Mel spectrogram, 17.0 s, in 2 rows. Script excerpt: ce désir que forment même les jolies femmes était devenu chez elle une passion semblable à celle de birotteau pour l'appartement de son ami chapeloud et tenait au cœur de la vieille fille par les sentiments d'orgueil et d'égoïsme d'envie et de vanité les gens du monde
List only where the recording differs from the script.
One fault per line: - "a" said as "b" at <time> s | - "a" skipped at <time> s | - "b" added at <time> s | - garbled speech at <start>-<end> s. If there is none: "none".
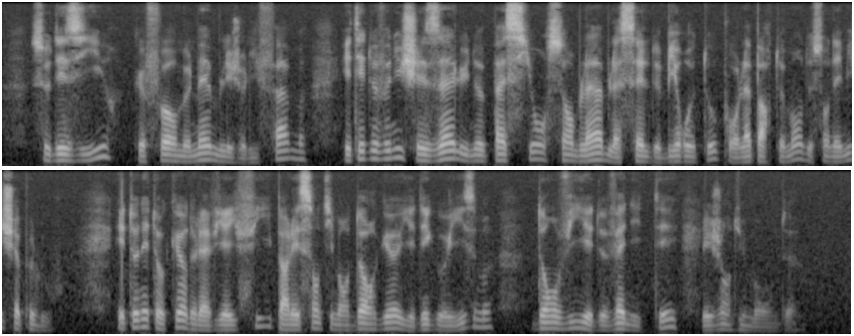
none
